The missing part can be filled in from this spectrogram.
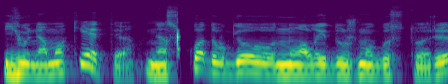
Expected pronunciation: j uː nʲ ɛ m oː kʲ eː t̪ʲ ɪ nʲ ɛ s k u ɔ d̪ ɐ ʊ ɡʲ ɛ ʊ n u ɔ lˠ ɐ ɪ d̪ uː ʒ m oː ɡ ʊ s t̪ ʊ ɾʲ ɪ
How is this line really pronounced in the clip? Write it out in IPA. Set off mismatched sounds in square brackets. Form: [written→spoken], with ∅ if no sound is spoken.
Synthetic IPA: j uː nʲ ɛ m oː kʲ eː t̪ʲ ɪ nʲ ɛ s k u ɔ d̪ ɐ ʊ ɡʲ ɛ ʊ n u ɔ lˠ ɐ ɪ d̪ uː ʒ m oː ɡ ʊ s t̪ ʊ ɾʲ ɪ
